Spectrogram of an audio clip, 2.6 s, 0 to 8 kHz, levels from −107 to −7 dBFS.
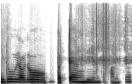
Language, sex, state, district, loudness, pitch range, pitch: Kannada, female, Karnataka, Shimoga, -14 LUFS, 195-220 Hz, 210 Hz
